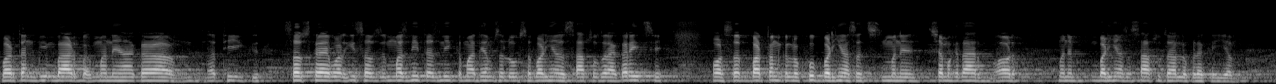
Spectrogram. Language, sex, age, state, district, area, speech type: Maithili, male, 18-30, Bihar, Darbhanga, urban, spontaneous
